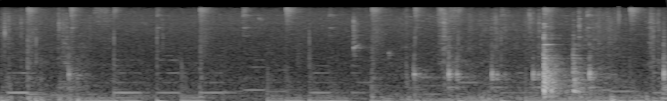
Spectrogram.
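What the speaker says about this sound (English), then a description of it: "I'm going to stir this all up" Rice being stirred in oil in a pan for a butternut squash risotto, with repeated scraping and clinking of a utensil against the pan, moderately close, with sizzling underneath and no talking.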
